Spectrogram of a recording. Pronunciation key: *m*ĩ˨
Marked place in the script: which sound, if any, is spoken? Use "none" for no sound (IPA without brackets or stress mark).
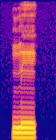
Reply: m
